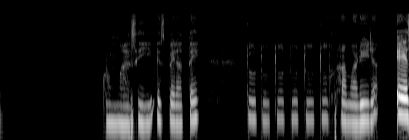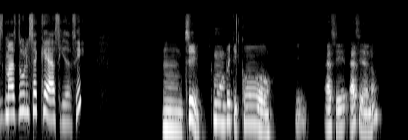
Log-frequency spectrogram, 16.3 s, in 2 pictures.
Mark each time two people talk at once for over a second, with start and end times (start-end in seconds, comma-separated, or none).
none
